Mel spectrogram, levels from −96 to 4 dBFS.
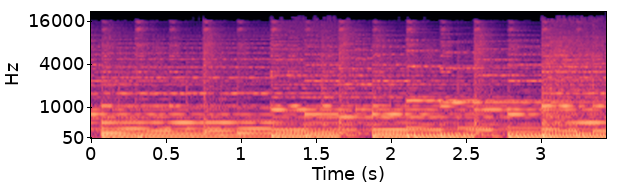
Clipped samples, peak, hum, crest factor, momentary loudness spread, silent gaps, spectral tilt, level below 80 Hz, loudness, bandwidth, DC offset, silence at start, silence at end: under 0.1%; 0 dBFS; none; 14 dB; 3 LU; none; -5.5 dB/octave; -20 dBFS; -15 LUFS; 18.5 kHz; under 0.1%; 0 s; 0 s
